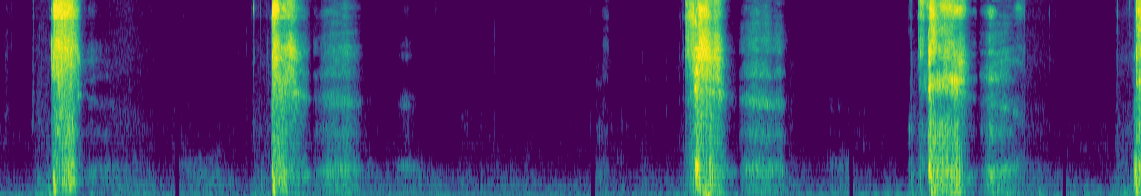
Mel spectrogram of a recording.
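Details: Induced sneezing in a female, triggered with a cotton swab stick or spray-bottle dip tube: four sharp, explosive sneezes a few seconds apart, each with a brief breathy tail.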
